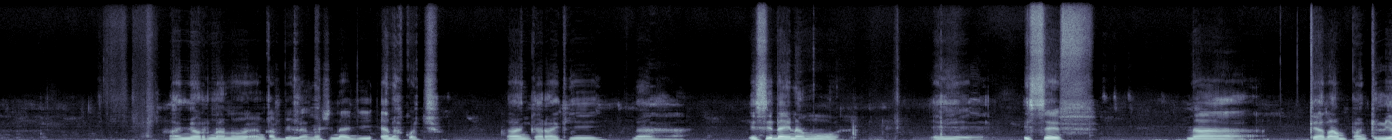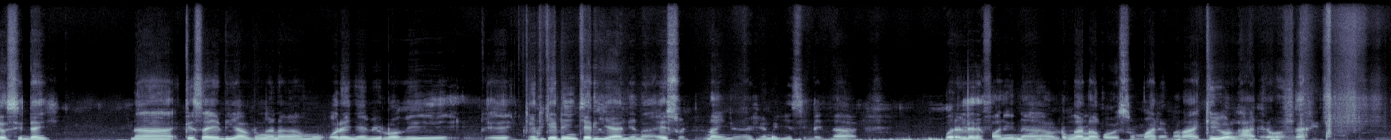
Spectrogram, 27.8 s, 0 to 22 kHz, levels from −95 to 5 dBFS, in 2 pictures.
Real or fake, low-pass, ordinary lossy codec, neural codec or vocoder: fake; none; none; codec, 44.1 kHz, 7.8 kbps, Pupu-Codec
